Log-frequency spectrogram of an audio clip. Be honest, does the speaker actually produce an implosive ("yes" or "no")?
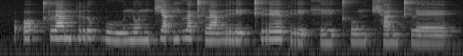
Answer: no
